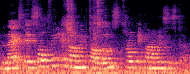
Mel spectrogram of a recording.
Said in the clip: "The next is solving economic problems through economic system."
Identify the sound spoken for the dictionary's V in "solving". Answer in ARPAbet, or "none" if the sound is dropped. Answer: F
